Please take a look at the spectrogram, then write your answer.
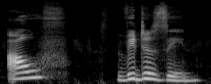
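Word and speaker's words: Auf Wiedersehen: जेड की आवाज आ रही है। क्यों आ रही है? क्योंकि एस को हम जर्मनी में थोड़ा जेड की तरह प्रोनाउंस करते हैं।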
